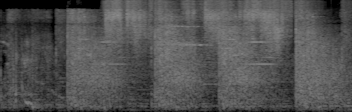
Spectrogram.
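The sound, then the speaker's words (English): Toy-gun fire from a slow-paced movie scene comes in several abrupt, faint bursts, each starting sharply and then holding as a crackling, rattling wash before the next. “That's a toy gun you get at, like, a carnival.”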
